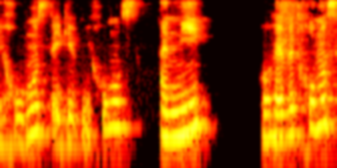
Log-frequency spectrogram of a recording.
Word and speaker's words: אני: Oh, Ani.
